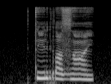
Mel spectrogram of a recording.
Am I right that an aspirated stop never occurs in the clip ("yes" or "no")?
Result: yes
